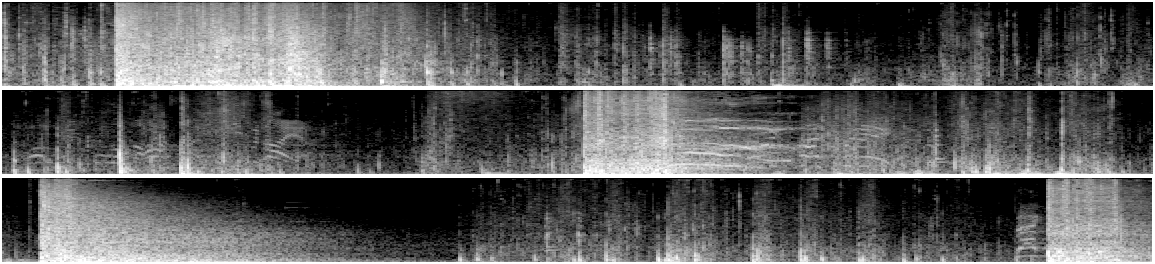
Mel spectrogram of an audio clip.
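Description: A rifle fires loud, sharp shots that echo and fade.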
